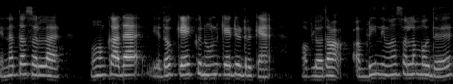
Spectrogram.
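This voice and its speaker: In a put-on character voice at an extremely high pitch, the delivery stays monotone and flat at a moderate pace. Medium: read story.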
